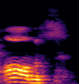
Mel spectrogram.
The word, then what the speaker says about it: alms: ALMS, एल इसमें silent रहता है. ऑम्स, खैरत.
